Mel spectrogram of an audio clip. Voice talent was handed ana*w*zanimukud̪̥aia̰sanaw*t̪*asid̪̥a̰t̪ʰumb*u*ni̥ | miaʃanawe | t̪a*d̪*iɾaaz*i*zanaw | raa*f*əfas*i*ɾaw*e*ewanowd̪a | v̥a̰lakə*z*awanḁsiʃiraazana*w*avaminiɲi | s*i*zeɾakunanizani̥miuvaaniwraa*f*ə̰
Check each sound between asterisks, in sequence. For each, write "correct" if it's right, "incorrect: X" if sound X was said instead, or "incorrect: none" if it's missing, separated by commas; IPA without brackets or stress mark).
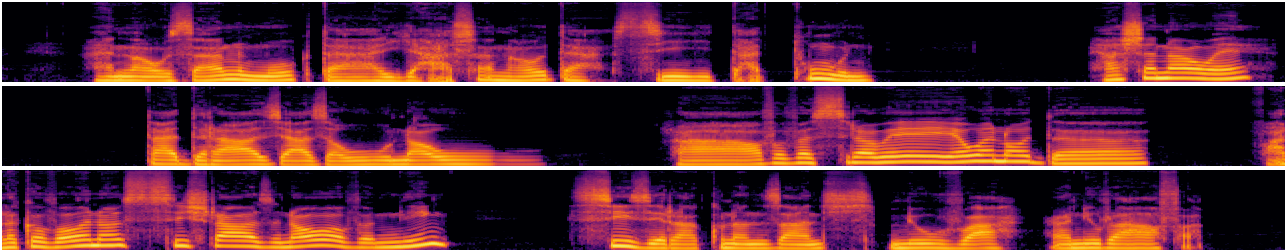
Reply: correct, incorrect: d̪, correct, correct, incorrect: a, correct, correct, correct, incorrect: v, correct, correct, correct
